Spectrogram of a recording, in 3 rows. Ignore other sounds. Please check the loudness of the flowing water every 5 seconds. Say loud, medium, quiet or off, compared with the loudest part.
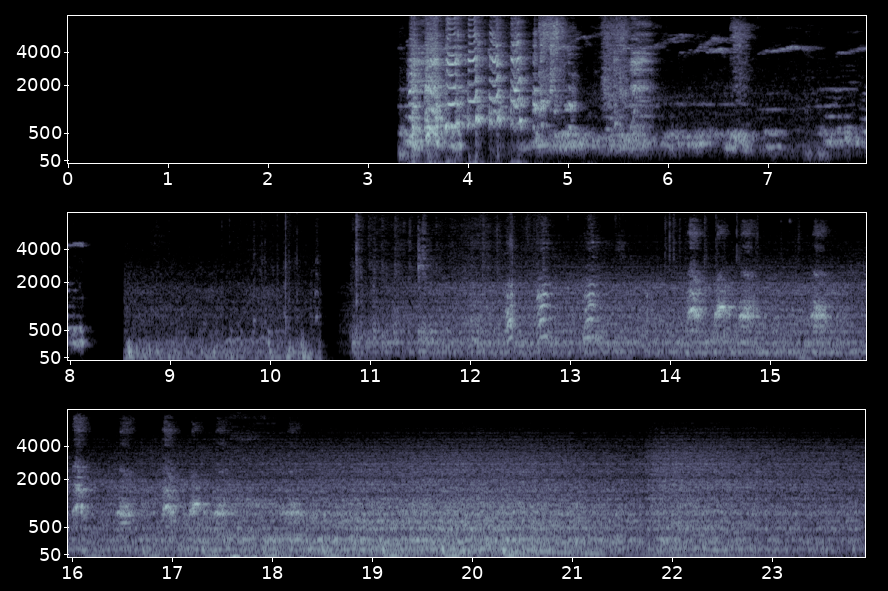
off, off, medium, loud, loud.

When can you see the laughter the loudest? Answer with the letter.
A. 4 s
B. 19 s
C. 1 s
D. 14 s
A.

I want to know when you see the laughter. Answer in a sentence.
You can hear the laughter from 3.4 to 5.8 s and from 17.5 to 18.1 s.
